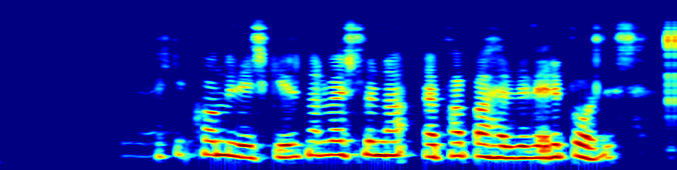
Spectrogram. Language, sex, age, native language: Icelandic, female, 50-59, Icelandic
